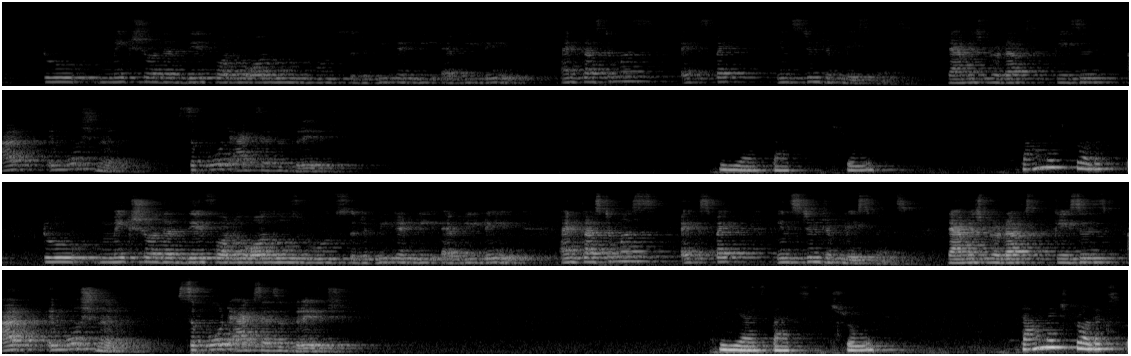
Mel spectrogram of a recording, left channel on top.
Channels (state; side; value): quieter; left; 12.1 dB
